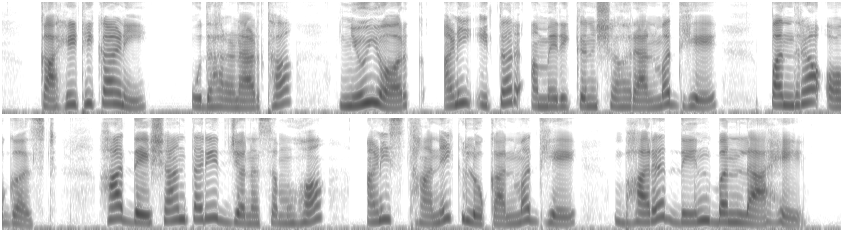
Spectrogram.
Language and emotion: Marathi, neutral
